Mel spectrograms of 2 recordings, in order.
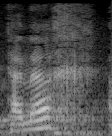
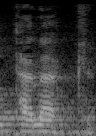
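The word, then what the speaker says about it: تناخ (תנך): المهم هم في الآخر اليهود بينطقوه تناخ أو تناك بحسب، يعني في ناس ما بيعرفوش ينطقوا، الأجانب ما بيعرفوش ينطقوا الخاء فبينطقوا كاف.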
